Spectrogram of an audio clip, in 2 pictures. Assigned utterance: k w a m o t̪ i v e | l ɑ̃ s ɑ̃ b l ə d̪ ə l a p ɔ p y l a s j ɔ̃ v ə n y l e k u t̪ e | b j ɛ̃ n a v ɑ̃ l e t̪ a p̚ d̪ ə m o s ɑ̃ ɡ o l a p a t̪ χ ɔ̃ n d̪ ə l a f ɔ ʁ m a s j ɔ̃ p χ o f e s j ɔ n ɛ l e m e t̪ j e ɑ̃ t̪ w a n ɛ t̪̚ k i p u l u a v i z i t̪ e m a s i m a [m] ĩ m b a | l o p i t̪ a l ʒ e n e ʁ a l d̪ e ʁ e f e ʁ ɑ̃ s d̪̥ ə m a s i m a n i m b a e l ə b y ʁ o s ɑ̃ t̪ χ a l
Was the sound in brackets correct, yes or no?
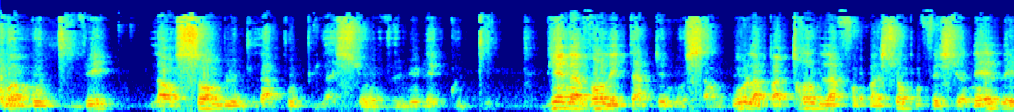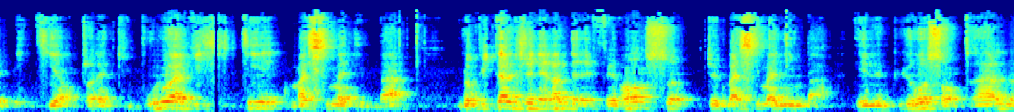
no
